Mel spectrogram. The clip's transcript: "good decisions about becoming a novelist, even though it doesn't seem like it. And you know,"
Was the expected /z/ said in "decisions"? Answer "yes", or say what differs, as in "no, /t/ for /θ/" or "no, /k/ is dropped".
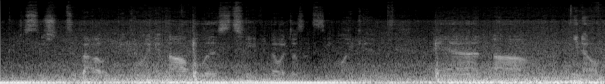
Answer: yes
